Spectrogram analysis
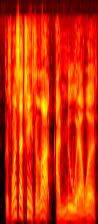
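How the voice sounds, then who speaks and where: A middle-aged man in a relaxed conversation, telling his own story in an animated way and doubling back on key lines to drive them home. His voice sits in an ordinary middle range, recorded very dry and close. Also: medium pitch, fast, no room sound. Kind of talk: casual chat, personal storytelling.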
